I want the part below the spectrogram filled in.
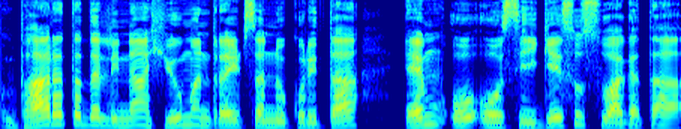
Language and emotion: Kannada, neutral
